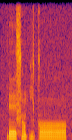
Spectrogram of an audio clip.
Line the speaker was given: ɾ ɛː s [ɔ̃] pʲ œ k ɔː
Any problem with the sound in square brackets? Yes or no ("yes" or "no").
no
